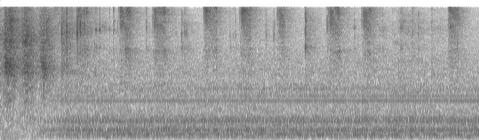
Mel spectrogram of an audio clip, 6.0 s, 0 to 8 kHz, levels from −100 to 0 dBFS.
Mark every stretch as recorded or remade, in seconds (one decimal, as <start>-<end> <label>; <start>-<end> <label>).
0.0-6.0 recorded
